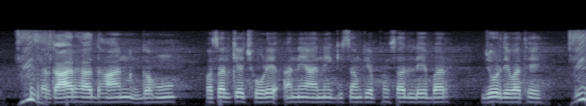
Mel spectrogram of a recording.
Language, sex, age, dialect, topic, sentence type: Chhattisgarhi, male, 18-24, Western/Budati/Khatahi, agriculture, statement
